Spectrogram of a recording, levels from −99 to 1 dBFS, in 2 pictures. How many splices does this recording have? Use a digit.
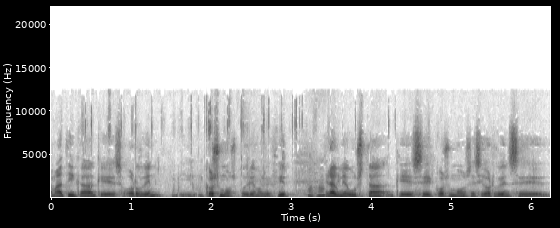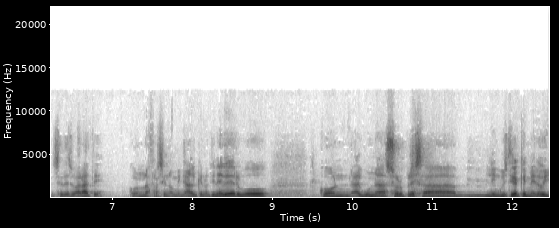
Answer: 2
